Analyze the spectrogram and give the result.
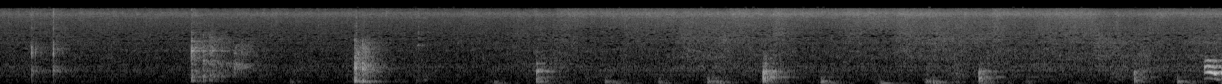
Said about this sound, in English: So I'm going to add onions, some garlic,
